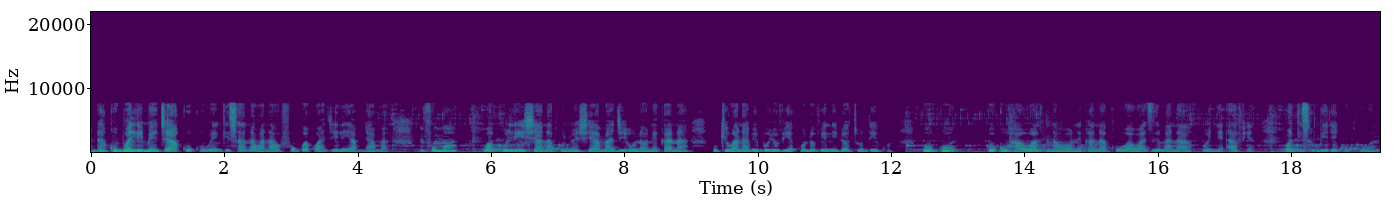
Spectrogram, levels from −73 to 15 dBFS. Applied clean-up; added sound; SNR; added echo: none; Sink (filling or washing); 13 dB; none.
